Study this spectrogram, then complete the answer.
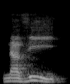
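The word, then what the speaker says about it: נביא: strong's number h 50 30 and it is pronounced as navi and i'll play the song for you strong's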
